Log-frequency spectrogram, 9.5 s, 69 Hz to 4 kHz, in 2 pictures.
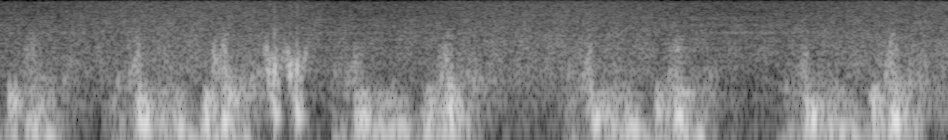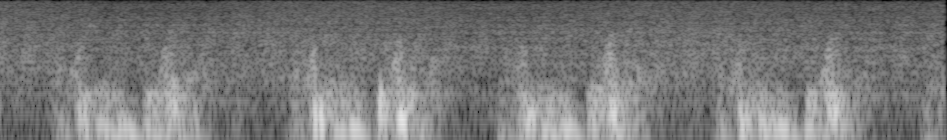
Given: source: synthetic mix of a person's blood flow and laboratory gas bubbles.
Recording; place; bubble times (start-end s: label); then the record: Doppler ultrasound of blood flow; precordium
1.08-1.12 s: bubbles
1.31-1.56 s: bubbles
From the record:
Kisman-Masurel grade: 113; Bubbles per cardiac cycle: 1 to 2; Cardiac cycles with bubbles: 1 to 10%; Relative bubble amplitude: loud (0.450 to 0.775); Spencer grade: 1 (occasional bubble signal discernible with the cardiac motion signal, with majority of cardiac periods free of bubbles); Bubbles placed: anywhere in the cardiac cycle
